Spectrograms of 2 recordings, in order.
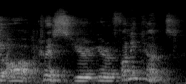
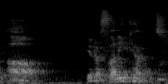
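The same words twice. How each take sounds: First: Friendly, offhand praise; complimentary tone. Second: Low, quiet, cold threat; menacing tone. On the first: Mate praising Chris as funny, complimentary tone. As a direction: say it as a matey compliment. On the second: Someone who is no friend you've made, menacing tone. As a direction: drop it low and hushed, meaning the opposite of praise. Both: Acted. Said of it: "it can come down to tone as well".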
